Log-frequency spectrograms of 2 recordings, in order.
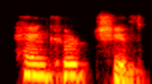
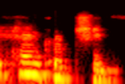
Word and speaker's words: handkerchief: don't pronounce the letters letters may be left unpronounced because they occur in difficult sound combinations for example handkerchief we didn't pronounce the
